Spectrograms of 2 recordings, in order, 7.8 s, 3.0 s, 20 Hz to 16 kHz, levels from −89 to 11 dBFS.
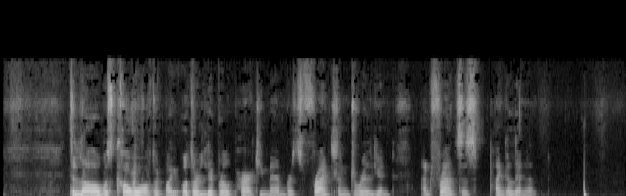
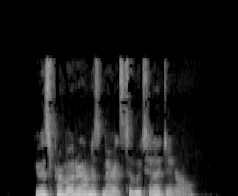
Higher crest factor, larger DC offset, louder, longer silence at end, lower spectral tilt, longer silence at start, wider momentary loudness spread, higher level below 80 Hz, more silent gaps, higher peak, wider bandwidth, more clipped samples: about the same, 18 dB vs 16 dB; neither; about the same, -20 LUFS vs -21 LUFS; about the same, 0.5 s vs 0.55 s; first, -5 dB/octave vs -3.5 dB/octave; second, 0.15 s vs 0.45 s; first, 18 LU vs 13 LU; first, -42 dBFS vs -74 dBFS; neither; first, -2 dBFS vs -6 dBFS; about the same, 11.5 kHz vs 11.5 kHz; neither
